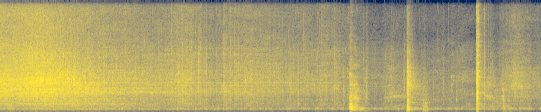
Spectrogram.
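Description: Water is poured onto soaked vegetables in a cooking pan for shukto, the Bengali mixed-vegetable dish, giving a rushing hiss that fades, followed by a few sharp clinks of utensils.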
